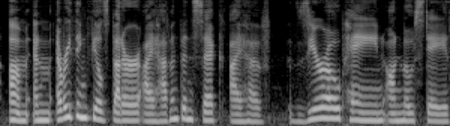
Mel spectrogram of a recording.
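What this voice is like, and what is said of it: Slightly off voice from illness. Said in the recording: “I've only been sick once, which was just recently. That's why my voice sounds a little funny.”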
